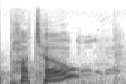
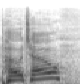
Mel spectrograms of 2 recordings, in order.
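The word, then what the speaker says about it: Poteau: It's pronounced poto.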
